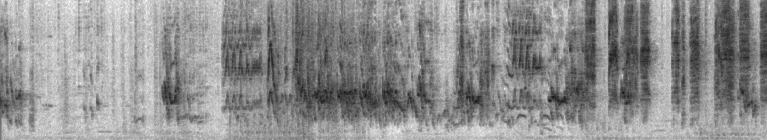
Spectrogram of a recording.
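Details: Several budgerigars chatter and chirp, soft calls at first, then a dense, continuous stream of warbling, squeaky notes with scattered sharper chirps.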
